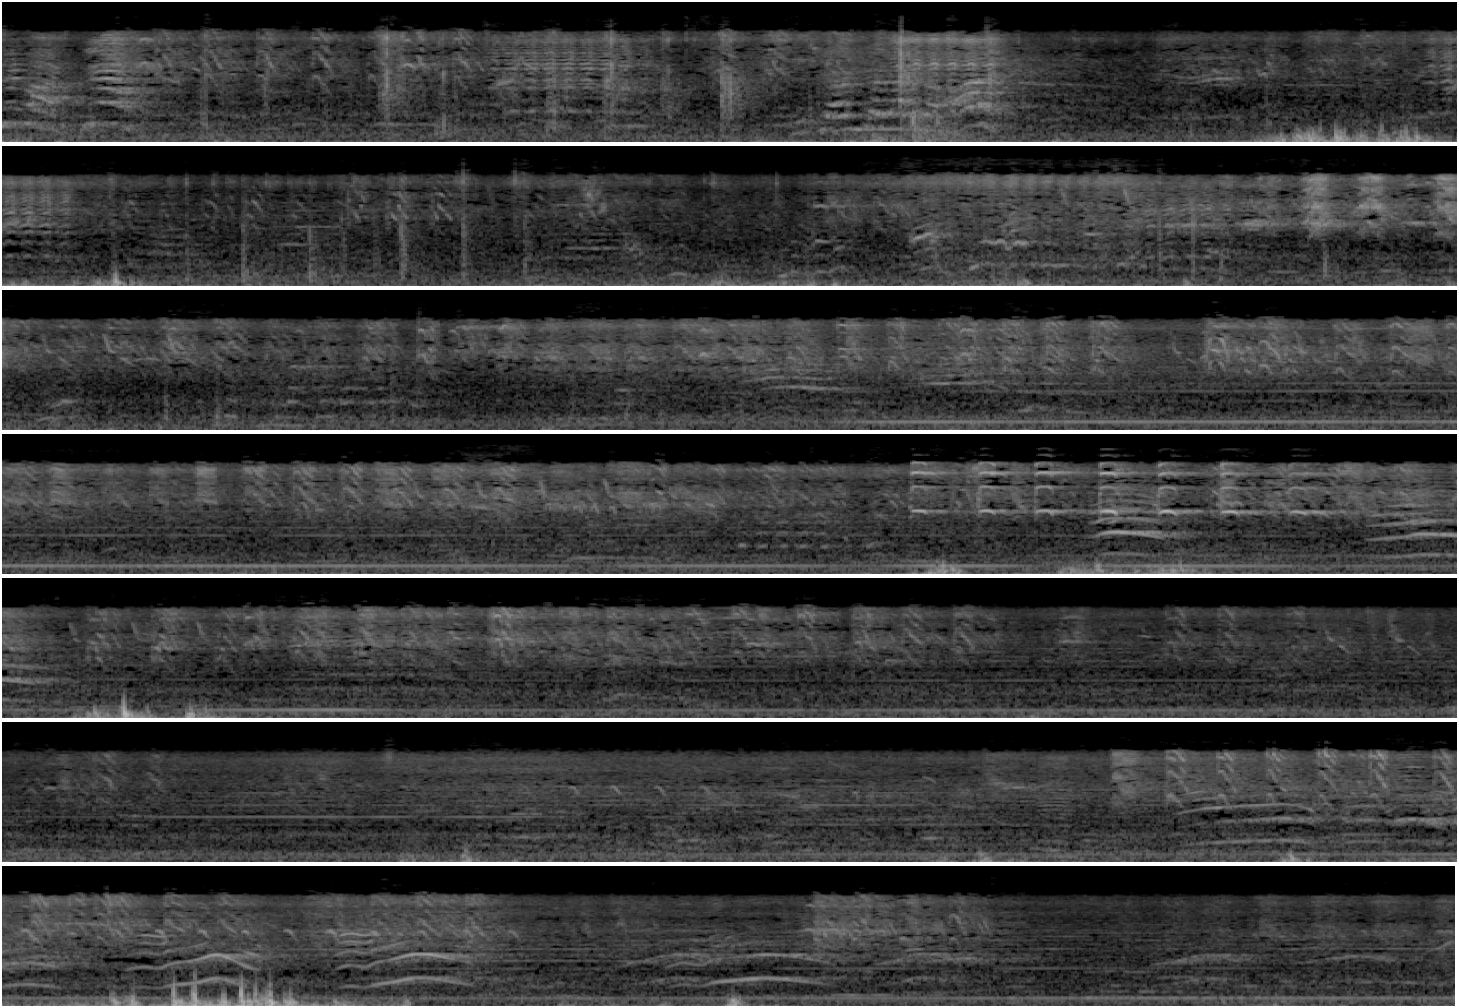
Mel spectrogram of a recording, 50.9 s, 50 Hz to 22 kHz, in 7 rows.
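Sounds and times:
small birds chirping: 0.0s - 50.9s
steady low hum: 0.0s - 50.9s
loud calls: 41.8s - 50.9s.

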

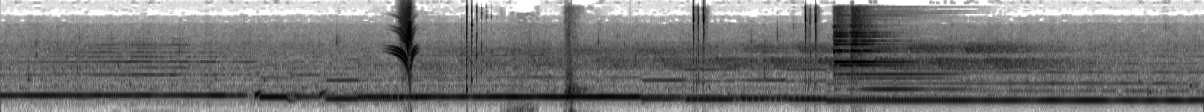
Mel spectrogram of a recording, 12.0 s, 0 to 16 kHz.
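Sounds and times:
held meditation tone: 1.0s - 12.0s
bell-like notes ringing: 8.3s - 10.4s.

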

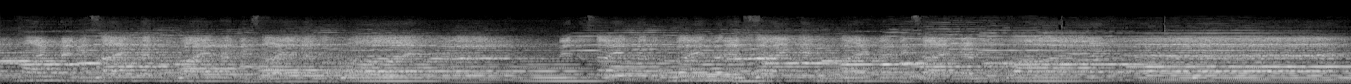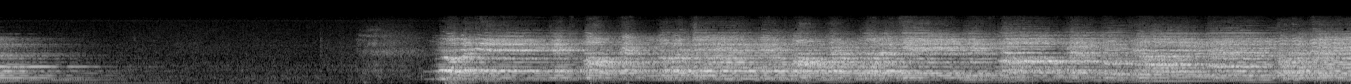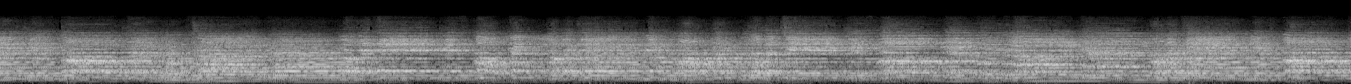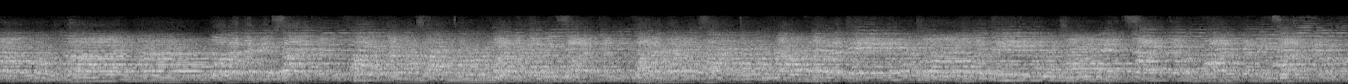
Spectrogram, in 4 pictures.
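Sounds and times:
choir singing with strings: 0.0s - 15.0s, 17.3s - 54.0s.

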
